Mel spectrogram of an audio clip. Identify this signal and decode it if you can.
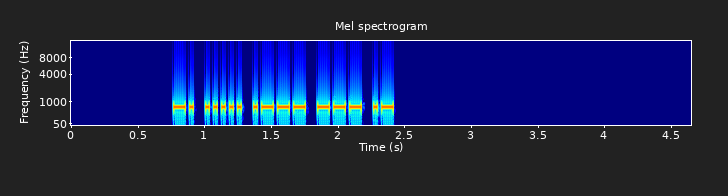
Morse code, heard as a keyed tone, about 38 wpm, 700 Hz. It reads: N5JOA
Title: USA Call Signs - 5 Characters - Repeated 3x - 40wpm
